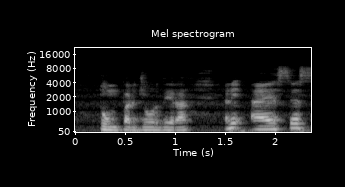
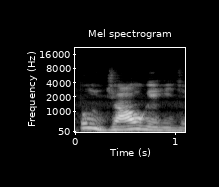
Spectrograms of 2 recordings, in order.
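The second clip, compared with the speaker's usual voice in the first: louder line, weight on "जाओगे ही"; stress after जाओगे; 6 dB louder than usual. Shown as a demonstration. Teacher to students: जाओगे stressed. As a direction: lean on जाओगे. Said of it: "किस पे जोर देता?".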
